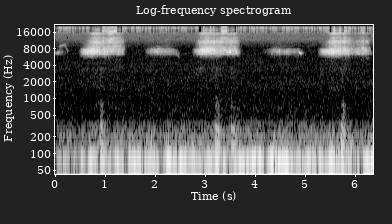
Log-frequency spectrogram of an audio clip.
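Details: Sleeping cat with very bad allergies snoring: soft, rhythmic low breathing sounds about every 2.5 seconds against steady background hum.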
